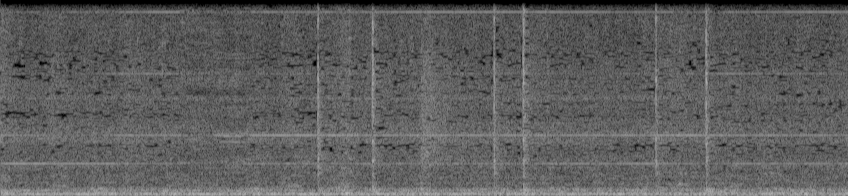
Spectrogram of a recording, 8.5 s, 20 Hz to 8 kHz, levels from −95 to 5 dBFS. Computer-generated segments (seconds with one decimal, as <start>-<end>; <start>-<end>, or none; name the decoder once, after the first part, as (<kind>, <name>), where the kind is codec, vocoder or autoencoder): 1.8-2.5 (codec, SNAC)

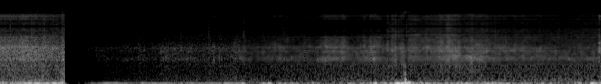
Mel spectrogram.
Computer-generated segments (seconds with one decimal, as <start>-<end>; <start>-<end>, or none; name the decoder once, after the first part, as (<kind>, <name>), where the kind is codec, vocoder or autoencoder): 2.4-6.0 (vocoder, Vocos)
